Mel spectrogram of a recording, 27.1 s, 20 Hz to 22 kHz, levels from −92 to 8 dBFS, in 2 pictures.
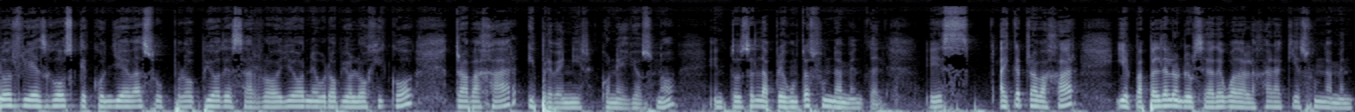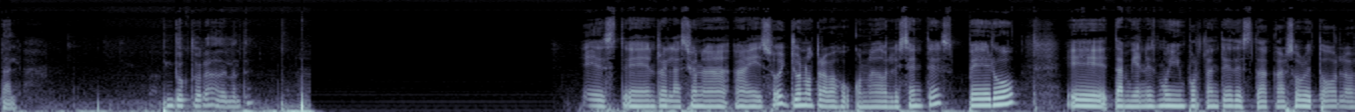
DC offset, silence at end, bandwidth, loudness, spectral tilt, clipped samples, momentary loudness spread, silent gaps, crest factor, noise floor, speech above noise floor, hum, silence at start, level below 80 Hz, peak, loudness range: under 0.1%; 0 s; 17.5 kHz; -23 LUFS; -7 dB/octave; under 0.1%; 11 LU; none; 22 dB; -73 dBFS; 51 dB; 60 Hz at -50 dBFS; 0 s; -32 dBFS; 0 dBFS; 9 LU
